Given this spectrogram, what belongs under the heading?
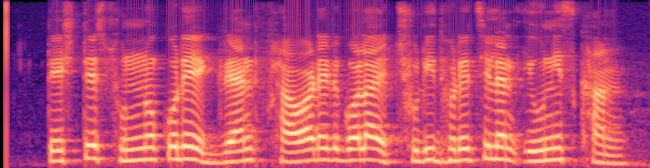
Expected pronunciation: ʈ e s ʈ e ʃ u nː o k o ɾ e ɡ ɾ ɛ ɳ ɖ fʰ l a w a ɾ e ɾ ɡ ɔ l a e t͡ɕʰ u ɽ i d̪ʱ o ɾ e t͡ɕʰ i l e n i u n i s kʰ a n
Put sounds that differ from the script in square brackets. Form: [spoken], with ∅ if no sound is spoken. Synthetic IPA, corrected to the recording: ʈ e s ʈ e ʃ u nː o k o ɾ e ɡ ɾ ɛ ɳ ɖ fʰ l a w a ɾ e ɾ ɡ ɔ l a e t͡ɕʰ u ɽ i d̪ʱ o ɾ e t͡ɕʰ i l e n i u n i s kʰ a n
